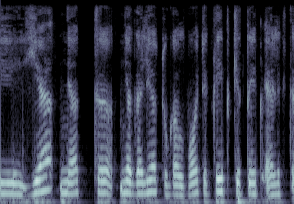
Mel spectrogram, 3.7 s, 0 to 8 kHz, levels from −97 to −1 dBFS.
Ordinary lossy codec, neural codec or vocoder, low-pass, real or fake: Opus, 64 kbps; none; 7.2 kHz; real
